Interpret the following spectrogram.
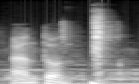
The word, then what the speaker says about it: Антон: Антон. Anton. Anton. Антон. Okay, again, second syllable. Everything is on the second syllable.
